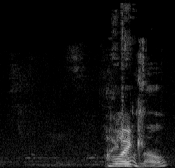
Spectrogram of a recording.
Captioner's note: train station ambience and crowd noises continue in the background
